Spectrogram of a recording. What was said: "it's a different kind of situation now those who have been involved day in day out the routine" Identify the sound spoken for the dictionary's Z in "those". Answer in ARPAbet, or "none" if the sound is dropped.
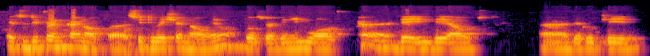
S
